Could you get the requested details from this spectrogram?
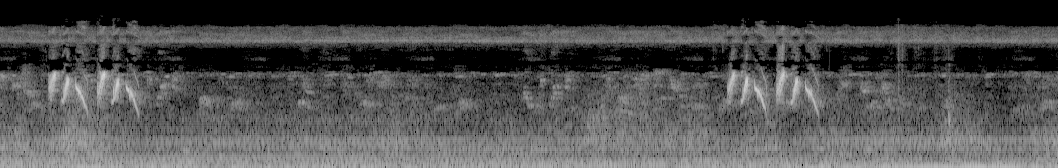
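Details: Doubled song of a Vietnamese Red-whiskered bulbul, meant to teach young birds and excite other birds; clear bright whistled phrases of four or five rapid downward notes, repeated after a quiet gap of about seven seconds, soft hiss behind.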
